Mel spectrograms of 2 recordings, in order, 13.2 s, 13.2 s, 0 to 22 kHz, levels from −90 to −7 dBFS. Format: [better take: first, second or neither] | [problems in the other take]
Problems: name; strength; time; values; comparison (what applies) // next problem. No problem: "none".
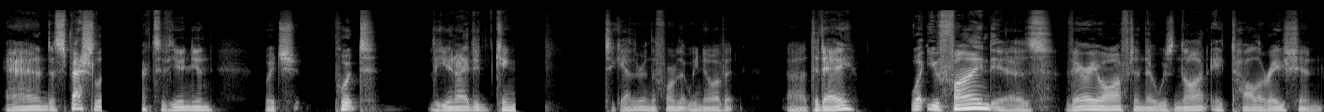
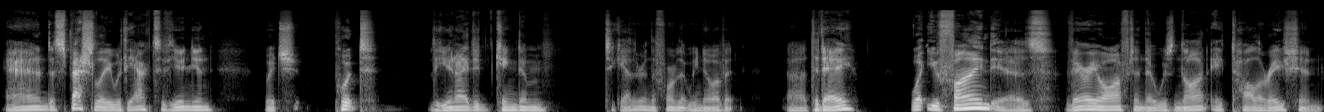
second | audio cutting out; at 1 s and at 5 s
